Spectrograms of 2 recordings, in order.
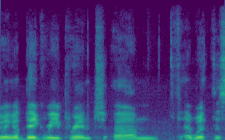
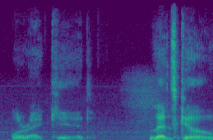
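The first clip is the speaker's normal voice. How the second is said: whispered, hushed, breathy put-on character voice; 13 semitones lower, 8 dB quieter than usual. A player, told to keep doing the voice, continues in put-on character voice. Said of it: "I like the voice".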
